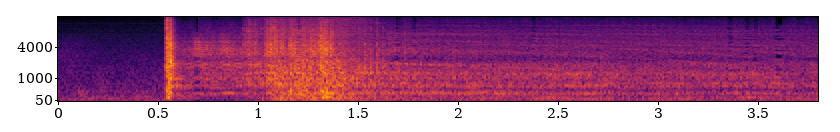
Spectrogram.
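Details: 1967 Ford Galaxie 500 with a 289 two-barrel, on its first start attempt after 25 years. A sharp start, then steady cranking that never catches; suspected fuel starvation.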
